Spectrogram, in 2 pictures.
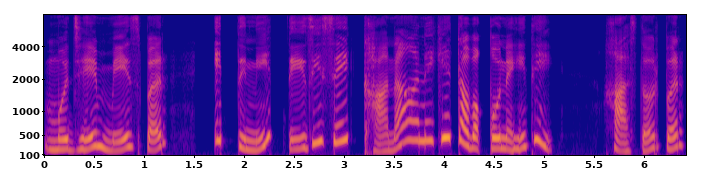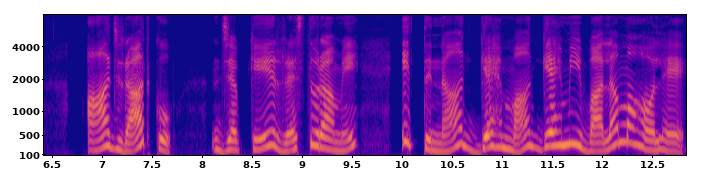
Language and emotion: Urdu, surprised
